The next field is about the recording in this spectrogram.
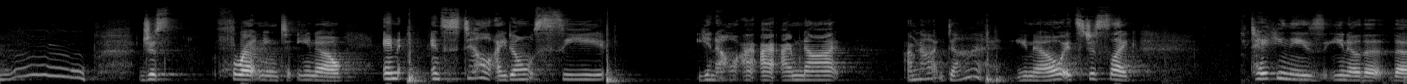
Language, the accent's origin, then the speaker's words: English; Northern California, United States; moved away as an adult; also born or lived in Atchison, Kansas; I grew up in Northern California.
